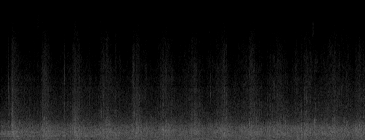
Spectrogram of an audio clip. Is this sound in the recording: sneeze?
no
